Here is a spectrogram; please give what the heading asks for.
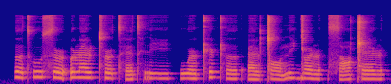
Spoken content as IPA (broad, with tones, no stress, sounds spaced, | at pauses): ə˥˧ tʰ u˥ s ə˞˥˧ ʔ ʊ˥ ɭ æ˥ ɭ cʰ ə˞˧ tʰ ɛ˩˧ tʰ r i˧ | w ə˞˧ ɭ ʈʰ ɪ˥ ɭ ʈʰ ə˧ | ʔ æ˧˩ ɭ ǀ ɔ˧˩ n i˥ ɟ ʌ˥˧ ɭ | s ɑ˩˧ ǁ ɛ˧ ɭ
